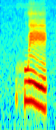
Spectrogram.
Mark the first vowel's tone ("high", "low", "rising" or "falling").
falling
